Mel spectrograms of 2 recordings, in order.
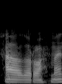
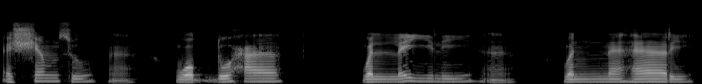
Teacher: Nah, jadi lamnya melebur ke huruf setelahnya. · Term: lam ta'rif syamsiyah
